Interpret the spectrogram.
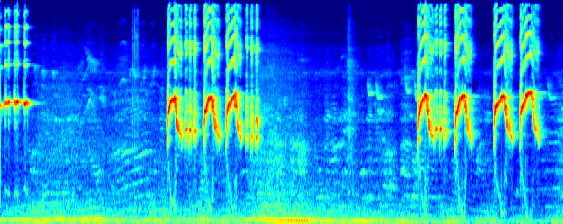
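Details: Orange-headed thrush performing 'ngeplong' song to provoke captive birds into breeding condition: a drawn-out whistle, then separate groups of three to four loud, rising-and-falling whistled notes, each group spaced by several seconds of quiet.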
